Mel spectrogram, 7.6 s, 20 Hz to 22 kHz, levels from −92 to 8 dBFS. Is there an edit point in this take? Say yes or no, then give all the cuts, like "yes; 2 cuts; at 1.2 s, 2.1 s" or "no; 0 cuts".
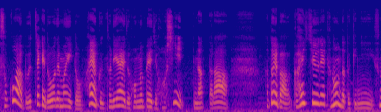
no; 0 cuts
